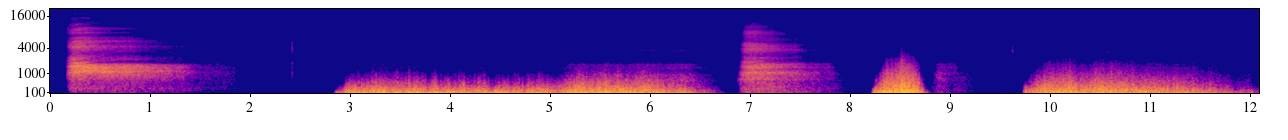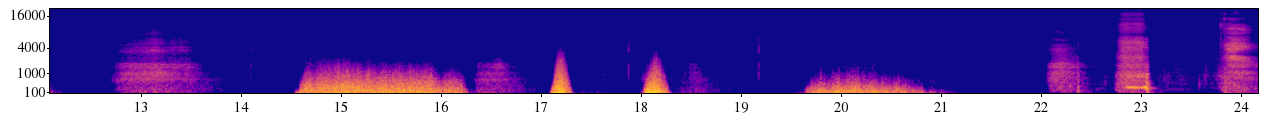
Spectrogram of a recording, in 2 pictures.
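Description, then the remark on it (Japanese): Long, breathy puffs of air blown into the ear, several drawn-out exhales alternating with short sharp bursts and gasping intakes, soft but full-bodied with no talking. “今日は炎でも氷でもない吐息を吹きかけてやるのだ。耳を吹かれている時のお前を見ているのは非常に楽しいからな。”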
